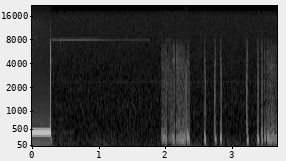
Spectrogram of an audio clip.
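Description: A single short, steady, mid-pitched telephone busy-signal beep as a call fails to get through, followed by silence and then choppy talking broken up by network dropouts.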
